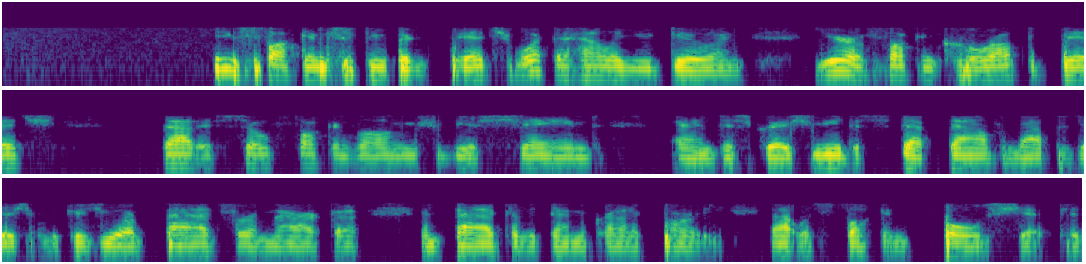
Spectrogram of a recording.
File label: voicemail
